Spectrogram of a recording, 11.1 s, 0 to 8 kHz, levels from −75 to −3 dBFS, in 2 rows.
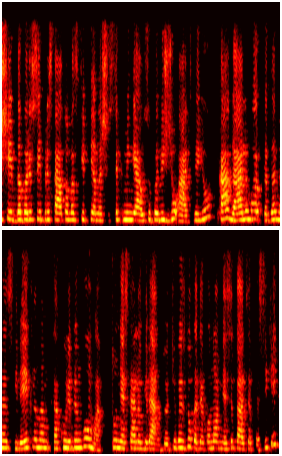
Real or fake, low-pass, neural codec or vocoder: real; 7.2 kHz; none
